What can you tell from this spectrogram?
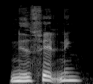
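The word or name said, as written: nedfældning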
